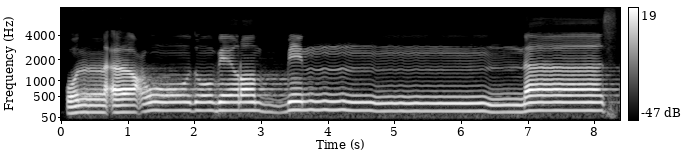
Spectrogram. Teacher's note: Gunnahnya itu bin, tahan ya, dengung. Bin nas. Kalau nas itu ada hukum lain gitu. · Yang saya ingin kemukakan adalah masalah gunnah. Jadi dengung di bin nas.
